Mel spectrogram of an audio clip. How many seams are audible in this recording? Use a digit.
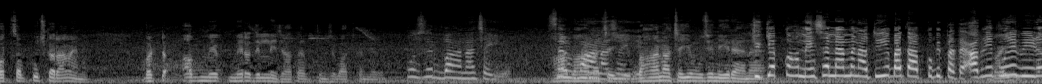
1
